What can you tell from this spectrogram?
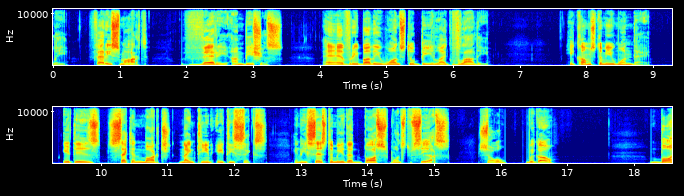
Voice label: Russian Accent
